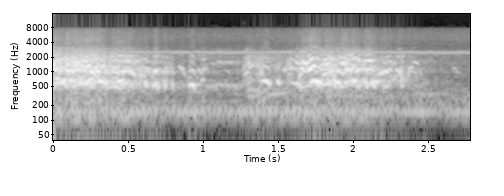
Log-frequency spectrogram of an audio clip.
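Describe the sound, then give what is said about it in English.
Several turkeys behind a fence gobble in a loud, dense chorus of warbling calls, rising and falling in two bursts with a brief dip between. No speech. “It was some turkeys behind that fence.”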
